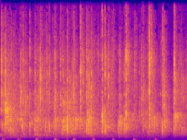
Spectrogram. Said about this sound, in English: Can we give some of you a round of applause, please?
